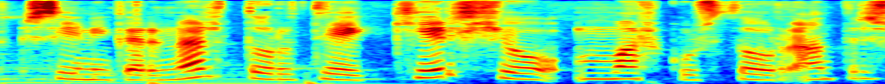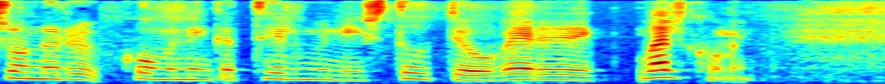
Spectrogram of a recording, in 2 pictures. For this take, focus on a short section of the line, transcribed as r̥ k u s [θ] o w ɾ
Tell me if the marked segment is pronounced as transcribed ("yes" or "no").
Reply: yes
